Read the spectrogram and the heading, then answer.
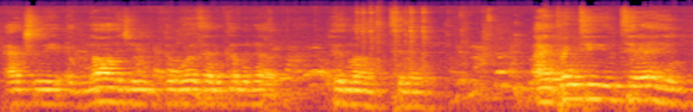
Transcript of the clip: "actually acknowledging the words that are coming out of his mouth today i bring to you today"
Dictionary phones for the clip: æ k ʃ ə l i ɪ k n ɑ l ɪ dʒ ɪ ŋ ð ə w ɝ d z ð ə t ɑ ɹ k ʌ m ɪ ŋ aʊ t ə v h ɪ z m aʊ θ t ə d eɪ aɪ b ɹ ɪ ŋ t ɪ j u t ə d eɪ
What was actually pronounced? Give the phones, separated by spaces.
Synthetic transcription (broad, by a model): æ k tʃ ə l i ɪ k n ɑ l ɪ dʒ ɪ ŋ ð ə w ɝ d z ð ə t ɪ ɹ k ʌ m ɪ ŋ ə p h ɪ z m aʊ θ t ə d eɪ aɪ b ɹ ɪ ŋ t ɪ j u t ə d eɪ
